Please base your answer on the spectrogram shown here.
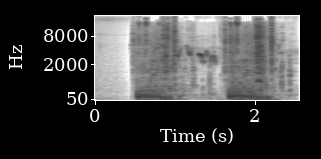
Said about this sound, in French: Maman, regarde dehors, il y a un monsieur bizarre avec une scie mécanique puis un masque.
